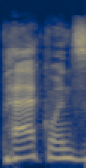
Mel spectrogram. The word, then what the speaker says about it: Paquin: Two, I need you to continue to pronounce my friend Jake Paquin's name incorrectly.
